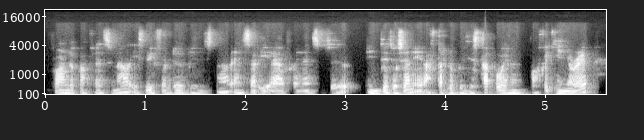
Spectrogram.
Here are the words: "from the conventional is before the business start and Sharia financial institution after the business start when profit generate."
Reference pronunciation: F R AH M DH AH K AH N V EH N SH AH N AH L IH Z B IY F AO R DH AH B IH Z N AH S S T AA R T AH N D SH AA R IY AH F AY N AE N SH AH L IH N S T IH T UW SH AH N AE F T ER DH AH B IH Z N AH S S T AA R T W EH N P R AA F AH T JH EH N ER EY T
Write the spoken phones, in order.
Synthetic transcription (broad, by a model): F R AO M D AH K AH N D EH N S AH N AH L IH S B IY F AO R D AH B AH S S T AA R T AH N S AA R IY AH F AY N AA N S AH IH N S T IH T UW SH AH N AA F T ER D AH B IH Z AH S S T AA R T W EH N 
